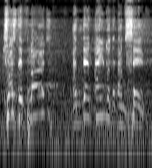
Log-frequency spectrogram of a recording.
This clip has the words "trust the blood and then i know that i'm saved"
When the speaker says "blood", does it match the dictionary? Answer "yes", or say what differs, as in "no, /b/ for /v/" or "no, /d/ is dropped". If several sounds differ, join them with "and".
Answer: yes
